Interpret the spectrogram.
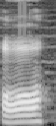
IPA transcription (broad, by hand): ɔː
